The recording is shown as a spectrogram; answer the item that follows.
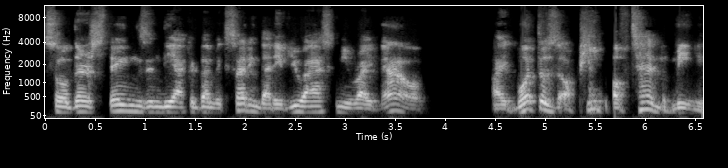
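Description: With an American accent, a man speaks at a moderate pace. His pitch sits in the medium range, and his intonation is lively. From New York City, Queens. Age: 40s. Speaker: paramedic and physician. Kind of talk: casual interview.

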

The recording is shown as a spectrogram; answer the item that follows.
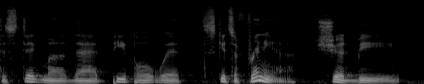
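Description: Heard on a very clean recording with a silent background, a man with an unremarkable speaking voice talks at a fairly slow pace with a fairly low pitch and ordinary pitch variation. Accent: American. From Oklahoma. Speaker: dispensary owner. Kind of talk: casual chat.

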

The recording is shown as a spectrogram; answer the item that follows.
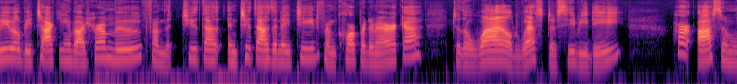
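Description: Over a very clean recording with a silent background, a woman with an unremarkable speaking voice talks at a fairly quick pace in a medium pitch. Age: 50s. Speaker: podcast host, former attorney. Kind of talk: interview; scripted intro. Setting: studio.

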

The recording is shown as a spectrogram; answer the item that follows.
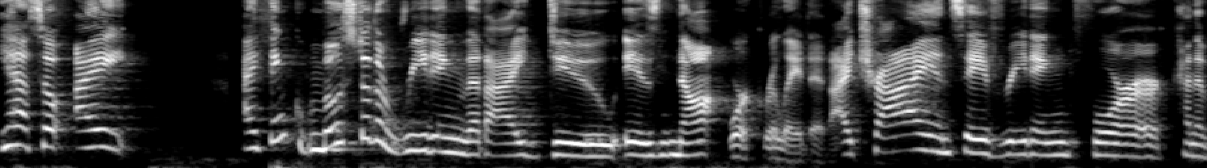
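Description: With an American accent and an unremarkable speaking voice, a woman of medium pitch talks at a fairly slow pace with lively intonation. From New York. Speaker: tech executive, head of data analytics. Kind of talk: interview.

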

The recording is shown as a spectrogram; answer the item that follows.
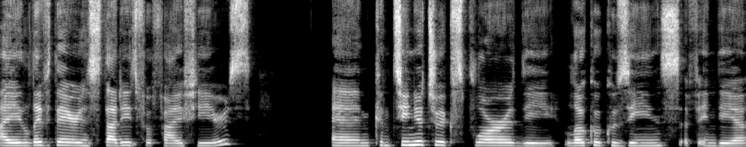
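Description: A woman speaks with a Bulgarian accent. Her dark, mellow tone sits at a fairly high pitch. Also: very clean recording, silent background. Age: 50s. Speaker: chef and cookbook author. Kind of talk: interview.

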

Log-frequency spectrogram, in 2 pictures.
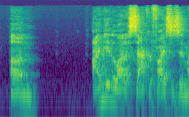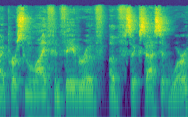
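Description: In an ordinary speaking voice, a man talks at a moderate pace with a medium pitch. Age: 50s. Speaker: sales leader. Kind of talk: casual chat.

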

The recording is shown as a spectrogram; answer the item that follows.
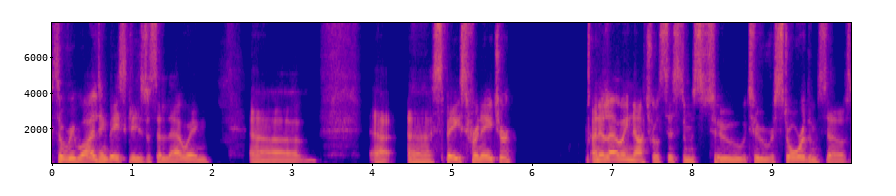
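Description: A man with an Irish accent at a medium pitch, ordinary pitch variation and a moderate pace, in a very clean recording with a silent background. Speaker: ecologist and environmental campaigner. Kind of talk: interview.

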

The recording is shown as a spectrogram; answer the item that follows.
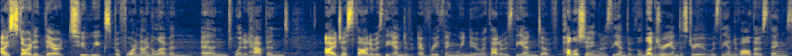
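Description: A woman's very deep, low voice with an American accent, fairly quick and fairly even in intonation, over noticeable background noise. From Staten Island, New York. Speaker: magazine founder. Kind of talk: casual chat. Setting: studio.

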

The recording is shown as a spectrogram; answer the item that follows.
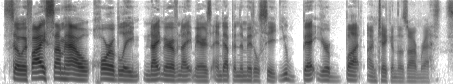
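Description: An unremarkable speaking voice from a man, medium in pitch, with ordinary pitch variation, a moderate pace, hardly any pauses and big swings in loudness, in a dry, close sound with no echo. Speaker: podcast co-host and bailiff. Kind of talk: scripted show introduction. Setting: studio.

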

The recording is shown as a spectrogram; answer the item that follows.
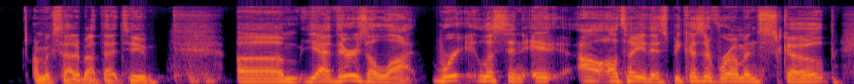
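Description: The pace of this man's speech is fairly quick. He has a fairly high pitch. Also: ordinary pitch variation, very even loudness. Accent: Texan. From Southeast Texas. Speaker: podcast host. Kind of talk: casual discussion of Bible study.

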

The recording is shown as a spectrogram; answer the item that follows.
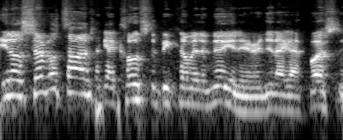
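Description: With an American accent, a man talks in very wide pitch swings. There is noticeable background noise. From New Jersey. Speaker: cannabis activist. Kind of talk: casual chat.

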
